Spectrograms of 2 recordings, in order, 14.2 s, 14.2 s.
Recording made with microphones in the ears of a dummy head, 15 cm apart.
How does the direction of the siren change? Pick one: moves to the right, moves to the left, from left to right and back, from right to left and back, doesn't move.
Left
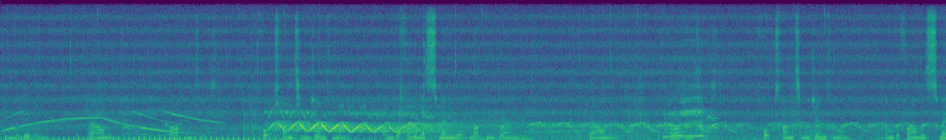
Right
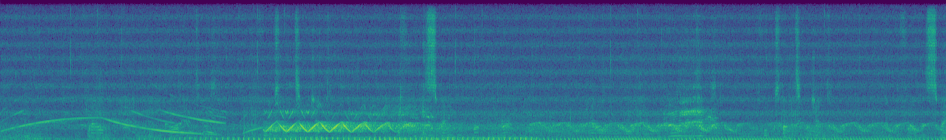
moves to the left.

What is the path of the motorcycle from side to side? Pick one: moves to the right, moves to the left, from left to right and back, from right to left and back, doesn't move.
moves to the right.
